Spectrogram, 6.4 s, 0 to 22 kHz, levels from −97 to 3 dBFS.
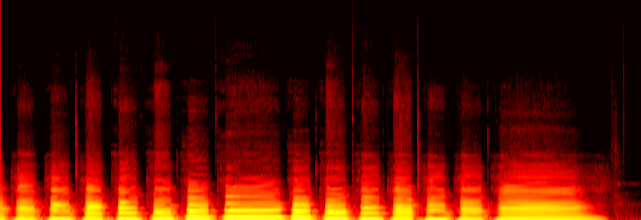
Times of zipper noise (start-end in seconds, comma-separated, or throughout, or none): none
